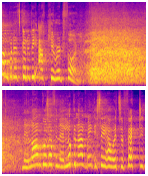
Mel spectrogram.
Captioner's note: audience laughs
